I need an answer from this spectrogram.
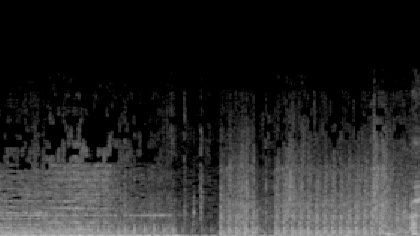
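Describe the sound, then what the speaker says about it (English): Minigun fire from the film Predator, dense sustained rapid bursts with booming low rumble, briefly dipping and resuming at full loudness. "he's picking up his minigun"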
